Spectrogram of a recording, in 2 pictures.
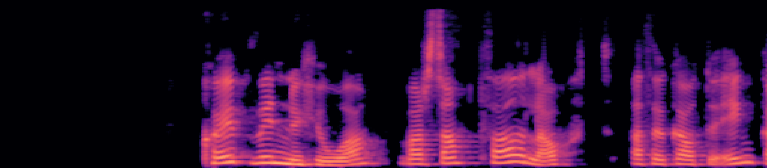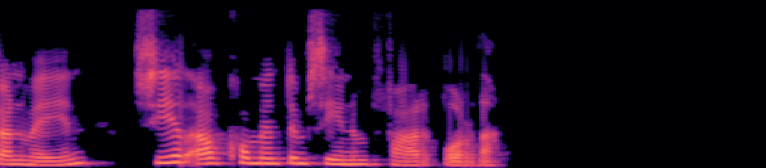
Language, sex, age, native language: Icelandic, female, 40-49, Icelandic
